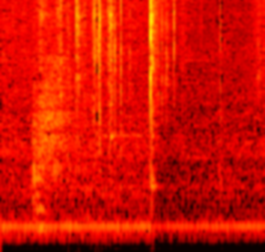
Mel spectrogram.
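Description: Clear plastic packaging and small plastic Beyblade parts being handled: light crinkling and clicking, with one sharp click a little over a second in, over a steady low hum.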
